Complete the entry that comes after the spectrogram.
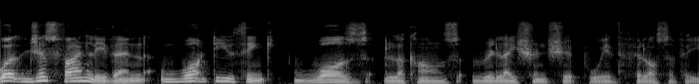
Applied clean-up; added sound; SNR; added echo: none; none; none; none.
